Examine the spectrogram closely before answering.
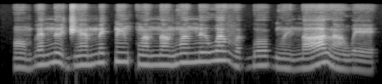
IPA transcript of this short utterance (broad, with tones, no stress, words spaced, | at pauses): ɔ̃˨bɛ˦ nɨ˦˨d͡ʒɛ̃˧ me˦k͡pĩ˦kʷã˧ nã˧ɡʷã˦nɨ˦ wə˦və˨ ɡ͡bo˧ ɡʷĩ˨naː˨˦ lã˨we˨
